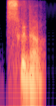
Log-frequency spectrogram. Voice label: "swither", Indian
